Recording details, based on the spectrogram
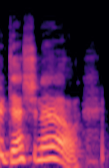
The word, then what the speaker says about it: Deschanel: And it was directed by Caleb Deschanel. And I guess I'll say it right here, Deschanel.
